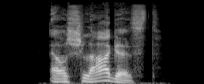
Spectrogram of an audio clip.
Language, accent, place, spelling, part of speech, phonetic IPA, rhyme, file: German, Germany, Berlin, erschlagest, verb, [ɛɐ̯ˈʃlaːɡəst], -aːɡəst, De-erschlagest.ogg
- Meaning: second-person singular subjunctive I of erschlagen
